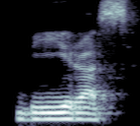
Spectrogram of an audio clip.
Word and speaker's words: Beerus: So we're gonna ask C137 how to pronounce this correctly. This is Beerus. Beerus.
